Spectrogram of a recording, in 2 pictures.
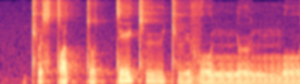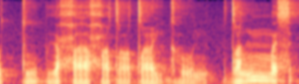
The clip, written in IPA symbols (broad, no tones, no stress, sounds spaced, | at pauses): cʰ ɵ s tˤ e tː o tː e cʰ ɨː cʰ ʉ ɪ̯ v o nː ɵː n mː oː tː u p ɨ ə̯ ħ a ħ e dˤ u ə̯ tˤ iː ɡ ɦ o n | dˤ e n mː ɐ s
